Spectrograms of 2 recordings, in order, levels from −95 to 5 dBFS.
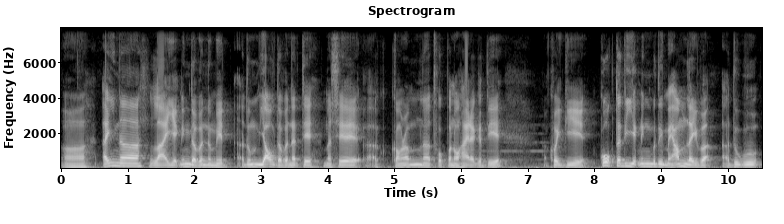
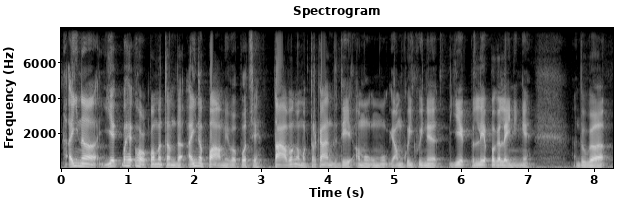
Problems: background sounds at intervals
